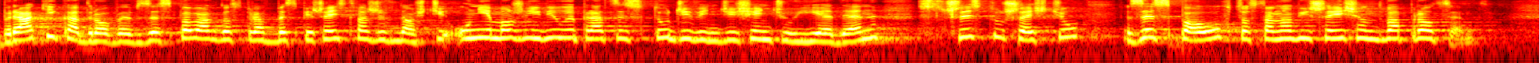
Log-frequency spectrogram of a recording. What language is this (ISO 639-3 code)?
pol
